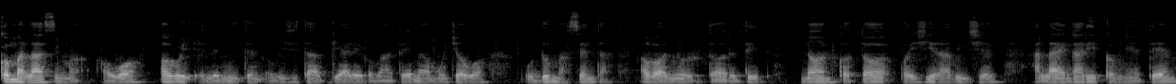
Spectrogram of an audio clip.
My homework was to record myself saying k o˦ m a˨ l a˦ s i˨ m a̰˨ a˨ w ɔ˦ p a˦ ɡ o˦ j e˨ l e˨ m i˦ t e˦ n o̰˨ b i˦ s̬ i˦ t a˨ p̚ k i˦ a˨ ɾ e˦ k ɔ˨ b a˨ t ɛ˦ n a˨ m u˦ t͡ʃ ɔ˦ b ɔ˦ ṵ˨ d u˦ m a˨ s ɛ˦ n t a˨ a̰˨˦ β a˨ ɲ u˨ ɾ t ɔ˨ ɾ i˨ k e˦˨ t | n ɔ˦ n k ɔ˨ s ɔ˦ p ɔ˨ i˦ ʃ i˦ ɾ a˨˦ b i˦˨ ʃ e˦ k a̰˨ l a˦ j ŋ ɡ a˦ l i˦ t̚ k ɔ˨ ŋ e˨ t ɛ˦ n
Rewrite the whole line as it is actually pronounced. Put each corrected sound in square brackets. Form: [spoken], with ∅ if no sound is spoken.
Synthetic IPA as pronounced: k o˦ m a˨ l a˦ s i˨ m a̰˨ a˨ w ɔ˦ p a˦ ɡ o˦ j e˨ l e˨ m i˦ t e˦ n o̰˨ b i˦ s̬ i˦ t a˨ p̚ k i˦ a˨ ɾ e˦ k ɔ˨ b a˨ t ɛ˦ n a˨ m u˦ t͡ʃ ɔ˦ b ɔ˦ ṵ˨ d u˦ m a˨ s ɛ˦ n t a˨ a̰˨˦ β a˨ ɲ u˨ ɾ t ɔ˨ ɾ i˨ [t] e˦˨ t | n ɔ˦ n k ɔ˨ [t] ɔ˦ p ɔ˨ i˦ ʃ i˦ ɾ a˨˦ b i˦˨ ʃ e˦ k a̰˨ l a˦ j ŋ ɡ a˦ [ɾ] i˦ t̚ k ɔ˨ ŋ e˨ t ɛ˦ n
